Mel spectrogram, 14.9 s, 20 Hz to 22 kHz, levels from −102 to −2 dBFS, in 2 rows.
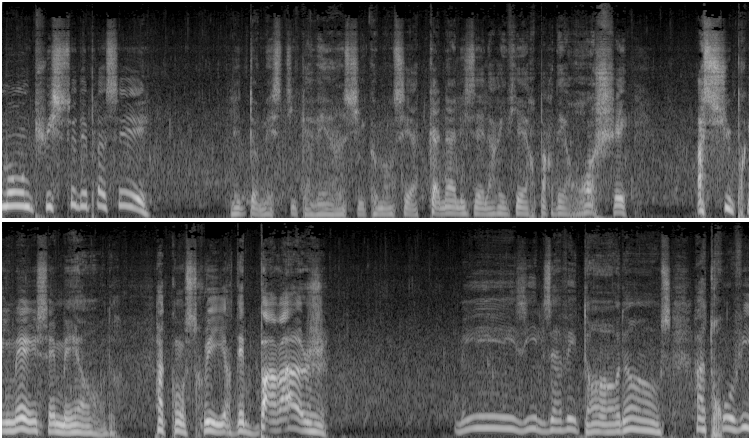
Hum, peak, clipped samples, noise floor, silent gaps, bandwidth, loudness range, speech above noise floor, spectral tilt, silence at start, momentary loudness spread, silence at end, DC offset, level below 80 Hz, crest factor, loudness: none; -10 dBFS; under 0.1%; -58 dBFS; none; over 20 kHz; 9 LU; 26 dB; -4.5 dB/octave; 0 s; 13 LU; 0 s; under 0.1%; -60 dBFS; 22 dB; -32 LUFS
